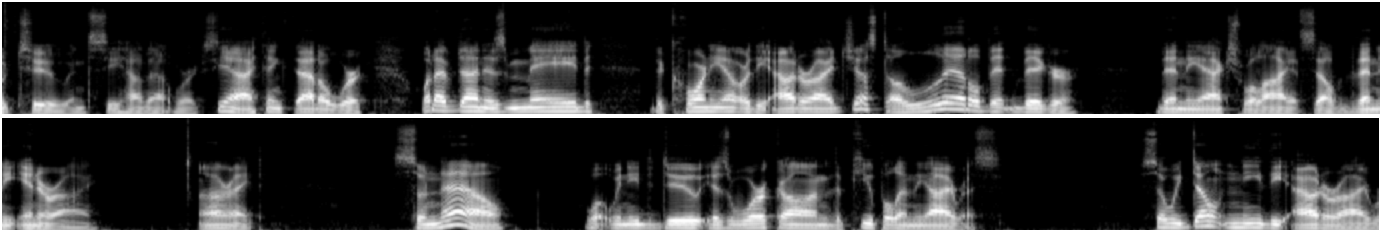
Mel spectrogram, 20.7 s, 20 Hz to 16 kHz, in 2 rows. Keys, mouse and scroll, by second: 1.2-2.2 scroll down 1, 2.2-2.7 scroll down 1, 2.7 middle click, 3.4 shift+middle click, 4.0-4.7 scroll up 2, 12.4 n, 12.7-13.7 scroll down 2, 13.7 shift+middle click, 13.7-14.2 scroll down 3, 14.2 middle click, 15.0 shift+middle click, 15.3 shift+scroll up 1.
